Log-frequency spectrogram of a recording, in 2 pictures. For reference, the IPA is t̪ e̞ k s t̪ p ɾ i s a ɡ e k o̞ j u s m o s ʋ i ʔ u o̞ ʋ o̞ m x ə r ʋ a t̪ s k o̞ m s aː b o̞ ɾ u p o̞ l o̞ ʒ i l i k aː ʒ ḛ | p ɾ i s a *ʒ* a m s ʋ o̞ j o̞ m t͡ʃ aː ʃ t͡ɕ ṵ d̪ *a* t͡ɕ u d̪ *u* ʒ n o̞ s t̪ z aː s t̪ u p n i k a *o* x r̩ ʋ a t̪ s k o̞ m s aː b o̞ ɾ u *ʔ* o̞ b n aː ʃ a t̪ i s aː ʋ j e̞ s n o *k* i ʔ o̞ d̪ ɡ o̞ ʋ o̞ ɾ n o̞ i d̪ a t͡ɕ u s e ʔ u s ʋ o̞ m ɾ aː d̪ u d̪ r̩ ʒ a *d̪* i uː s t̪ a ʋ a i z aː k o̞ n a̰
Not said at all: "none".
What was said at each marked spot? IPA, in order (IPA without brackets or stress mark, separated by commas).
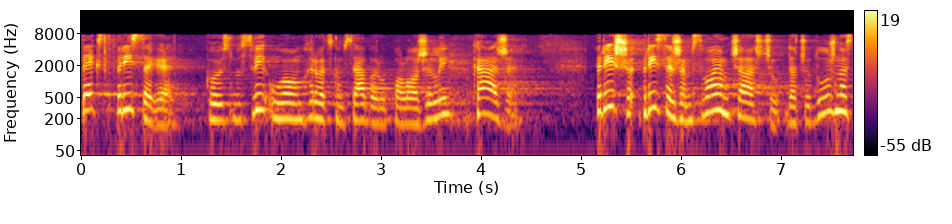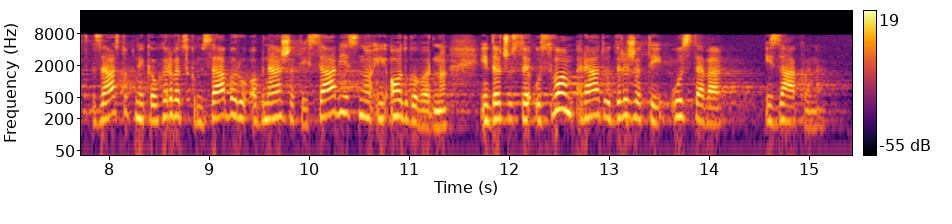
ʒ, a, uː, u, ʔ, ʔ, t̪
